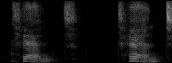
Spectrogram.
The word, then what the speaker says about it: tent: 그래서 텐트가 아니고 tent 이렇게 돼요.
